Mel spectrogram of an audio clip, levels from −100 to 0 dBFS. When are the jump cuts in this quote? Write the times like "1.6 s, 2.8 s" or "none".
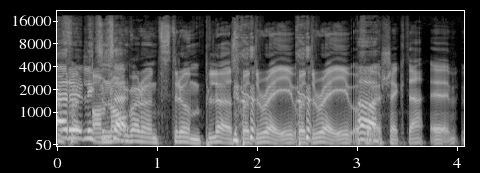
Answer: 2.4 s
